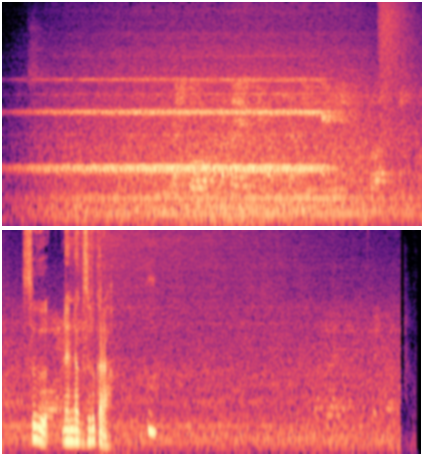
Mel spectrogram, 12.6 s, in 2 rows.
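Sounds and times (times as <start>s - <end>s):
electric train pulling out of a station: 0.0s - 6.7s
speech: 6.8s - 8.7s.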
